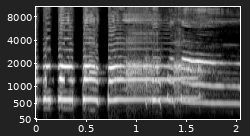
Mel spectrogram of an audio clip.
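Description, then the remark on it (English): Three short, loud air horn blasts in quick succession, then one long sustained blare, all with a bright, brassy, steady pitch and no voices. “These air horns.”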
